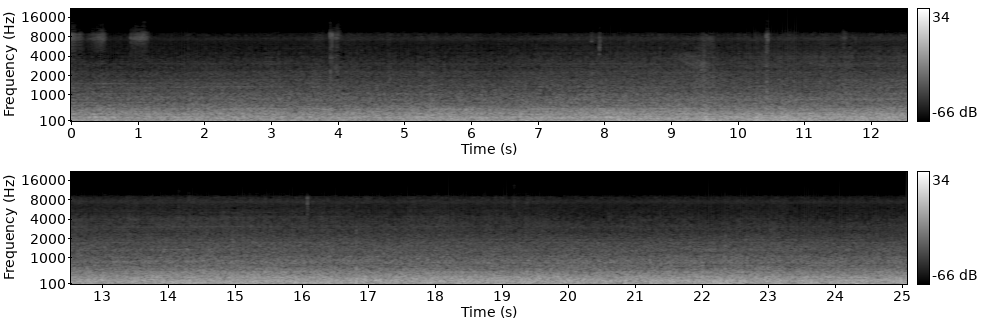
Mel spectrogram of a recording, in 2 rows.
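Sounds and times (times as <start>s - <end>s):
car engine and tyres on wet road: 0.0s - 25.0s.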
